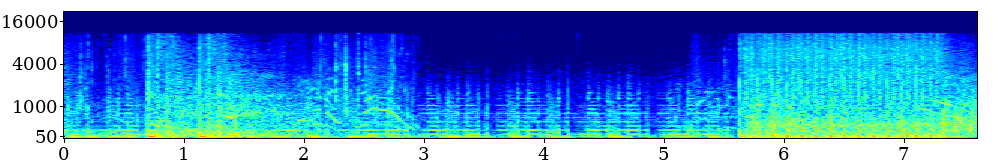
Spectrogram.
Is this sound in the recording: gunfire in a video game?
yes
